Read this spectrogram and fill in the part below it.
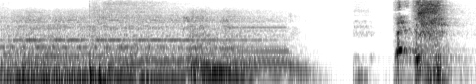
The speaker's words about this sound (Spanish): Todas las personas cierran los ojos al estornudar.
